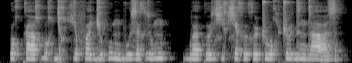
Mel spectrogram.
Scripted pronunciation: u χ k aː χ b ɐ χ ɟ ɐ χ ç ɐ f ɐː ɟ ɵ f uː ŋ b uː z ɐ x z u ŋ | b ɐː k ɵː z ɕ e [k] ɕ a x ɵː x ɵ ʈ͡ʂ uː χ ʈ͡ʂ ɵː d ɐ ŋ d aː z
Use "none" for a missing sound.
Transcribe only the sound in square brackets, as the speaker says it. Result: x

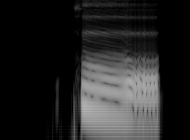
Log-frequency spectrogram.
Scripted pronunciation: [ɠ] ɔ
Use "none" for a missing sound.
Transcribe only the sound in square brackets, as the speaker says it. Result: k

